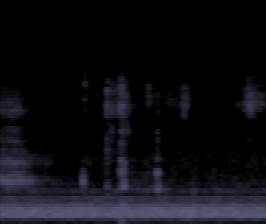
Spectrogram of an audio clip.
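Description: Near silence: a faint steady background hiss and hum with one faint tick about a second in.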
